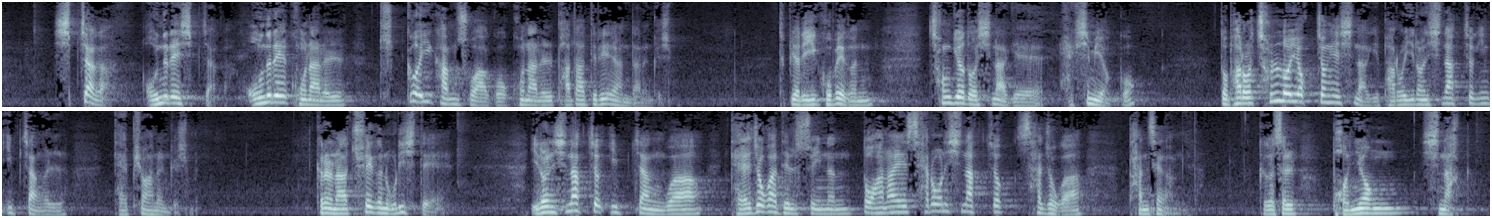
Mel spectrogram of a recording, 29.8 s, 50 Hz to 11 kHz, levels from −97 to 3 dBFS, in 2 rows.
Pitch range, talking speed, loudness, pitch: 130-175 Hz, 270 characters per minute, -19 LUFS, 145 Hz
